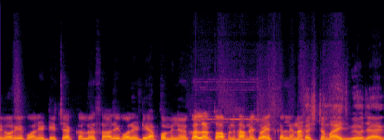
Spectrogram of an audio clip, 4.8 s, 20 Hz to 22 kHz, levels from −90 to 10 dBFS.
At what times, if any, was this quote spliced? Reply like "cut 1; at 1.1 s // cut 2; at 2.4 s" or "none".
none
